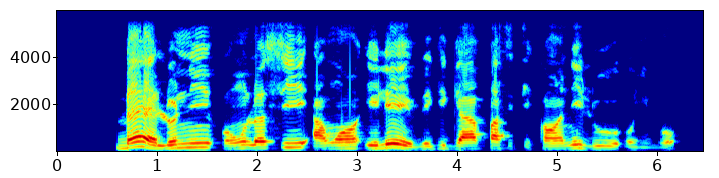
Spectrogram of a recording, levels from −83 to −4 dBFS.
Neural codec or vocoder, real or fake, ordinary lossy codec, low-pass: none; real; none; 5.4 kHz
